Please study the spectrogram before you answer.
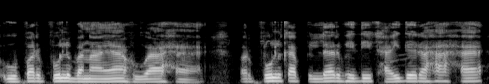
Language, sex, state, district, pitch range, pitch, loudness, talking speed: Hindi, male, Jharkhand, Palamu, 135-145 Hz, 145 Hz, -15 LUFS, 170 wpm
